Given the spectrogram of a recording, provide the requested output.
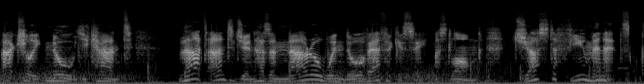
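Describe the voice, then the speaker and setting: A put-on character voice, fairly high and fairly quick, over clear background noise. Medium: machinima. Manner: precise, matter-of-fact.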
